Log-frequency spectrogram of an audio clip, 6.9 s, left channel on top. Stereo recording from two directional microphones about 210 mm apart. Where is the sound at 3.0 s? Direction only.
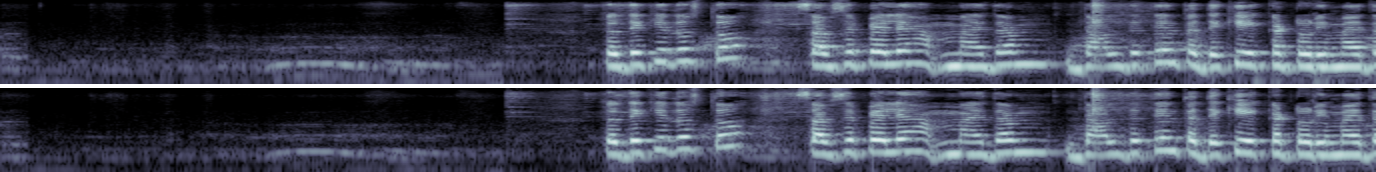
35° right (ahead or behind).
